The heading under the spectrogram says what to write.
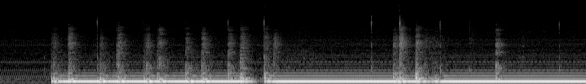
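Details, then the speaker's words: Marshall JCM900 amp with low-volume distorted output, board being flexed: strong guitar notes cut out abruptly and return at the slightest touch; intermittent effects-loop jack contact, possibly a dry joint still to be checked. "i'm just flexing the board up and down very sensitive that i wonder just the slightest touch on there and it's coming going"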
